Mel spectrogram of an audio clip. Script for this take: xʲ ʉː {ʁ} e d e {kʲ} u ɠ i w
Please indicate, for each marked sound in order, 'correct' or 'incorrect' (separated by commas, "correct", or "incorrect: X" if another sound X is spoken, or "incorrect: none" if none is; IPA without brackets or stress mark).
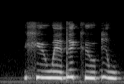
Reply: incorrect: w, correct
